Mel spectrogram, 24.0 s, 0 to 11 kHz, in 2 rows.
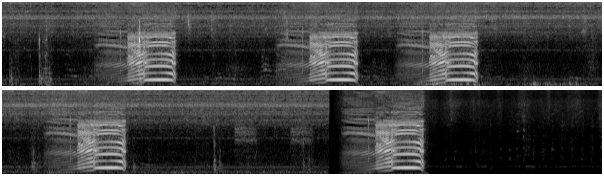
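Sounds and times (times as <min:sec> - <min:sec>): cow mooing: 0:01.8 - 0:03.6, 0:05.5 - 0:07.2, 0:07.9 - 0:09.6, 0:12.9 - 0:14.6, 0:18.8 - 0:20.6.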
